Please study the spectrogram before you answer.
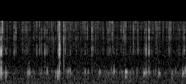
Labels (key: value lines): label: ambient
recorder: HydroMoth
